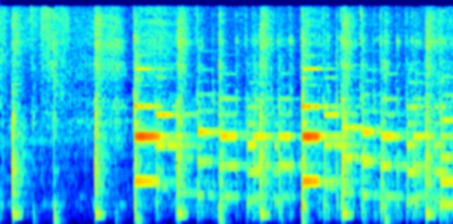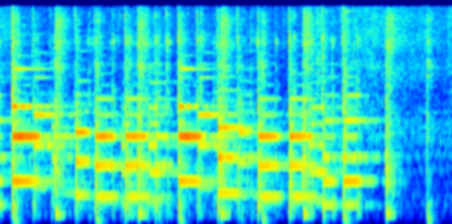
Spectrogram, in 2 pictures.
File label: riff down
